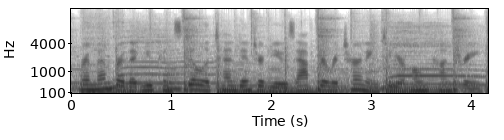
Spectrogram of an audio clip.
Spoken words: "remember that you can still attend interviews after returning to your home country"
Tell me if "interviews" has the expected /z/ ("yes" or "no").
yes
